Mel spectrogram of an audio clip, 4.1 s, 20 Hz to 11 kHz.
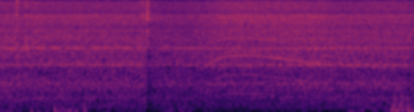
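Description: Cooling fans of a Celestica DX010 100-gig network switch running loud just after power-on: a steady rush of air with a high whine, and a couple of faint clicks.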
